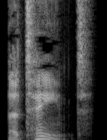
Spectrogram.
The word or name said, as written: attaint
